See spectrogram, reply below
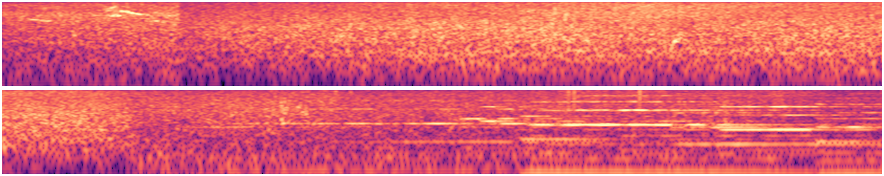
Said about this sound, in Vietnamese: Nghĩ tới đây, nó vừa kiêu ngạo vừa cảm thấy chán ngán, tựa lưng vào vách đá, nghe tiếng sóng vỗ rì rào mà ngủ thiếp đi.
